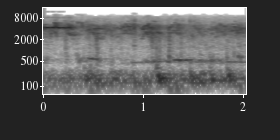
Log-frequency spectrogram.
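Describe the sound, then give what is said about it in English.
A busy chorus of caged lovebirds and canaries in a pet shop chirping and twittering continuously, many overlapping high tweets, with a low rustling, shuffling murmur underneath. “Here we are, lovebirds. Those canaries.”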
